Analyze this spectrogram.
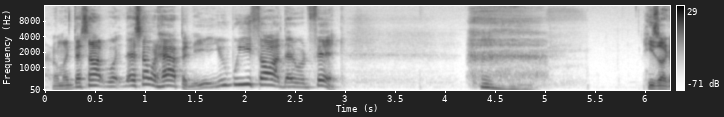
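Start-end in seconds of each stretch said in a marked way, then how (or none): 0.3-3.0 squeaky, defensive mock objection; high-pitched protest. Man protesting partner's account to her dad, mock indignation. 4.2-4.9 long audible exhale; exasperated sigh. Retold or imitated. Man hearing partner tattle to her dad, exasperated sigh. Retold defeat during the phone call.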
